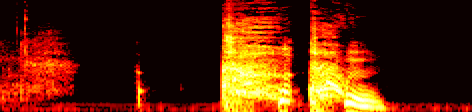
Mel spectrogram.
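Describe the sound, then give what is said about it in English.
Two loud, harsh coughs in close succession from a person coughing in the morning, preceded by a short breathy exhale and a tiny click, with no talking. “I don't know why I'm coughing this morning.”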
